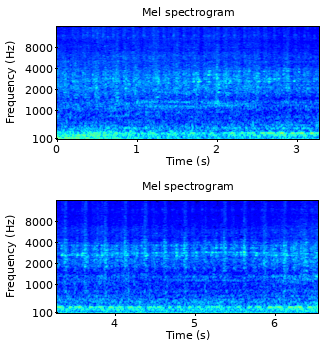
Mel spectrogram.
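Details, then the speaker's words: Land Rover Series IIa (the owner's dad's) with a mechanical fuel pump, started on a cold day after starting-problem work: slightly uneven low chug at about four beats a second, an idle that is not yet settled. Owner puts it down to the cold engine needing a warm-up. "It's not encouraging, is it? It's because it's cold. I think really it needs to go for a good old test and warm up."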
